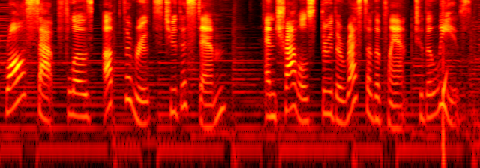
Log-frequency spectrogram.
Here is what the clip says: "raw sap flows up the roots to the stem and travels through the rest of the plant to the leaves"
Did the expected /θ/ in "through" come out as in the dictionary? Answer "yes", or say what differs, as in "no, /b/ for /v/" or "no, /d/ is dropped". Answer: yes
